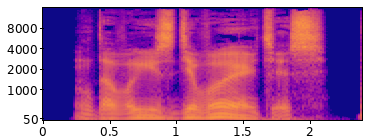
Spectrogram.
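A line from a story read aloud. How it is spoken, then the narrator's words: Growled. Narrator (Russian): прорычал он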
